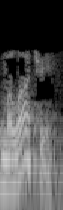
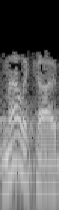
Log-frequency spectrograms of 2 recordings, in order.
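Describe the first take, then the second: First: The name is said with an Italian pronunciation. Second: The name is said with the usual English pronunciation. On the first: The prophet is claimed as Italian. "there was an Italian prophet by the name of Malachi" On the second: This is the usual way of saying the name. "now you and I'd call that Malachi"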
